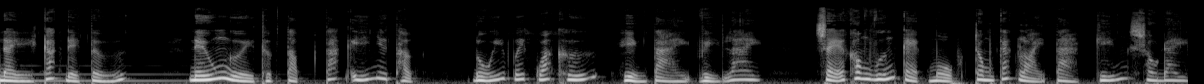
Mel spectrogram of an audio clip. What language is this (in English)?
Vietnamese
